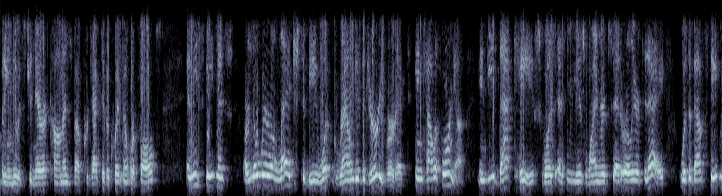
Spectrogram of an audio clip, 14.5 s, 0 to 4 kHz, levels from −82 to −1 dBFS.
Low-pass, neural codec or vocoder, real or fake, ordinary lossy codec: 3.6 kHz; vocoder, 44.1 kHz, 128 mel bands every 256 samples, BigVGAN v2; fake; Opus, 64 kbps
